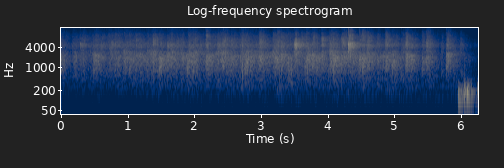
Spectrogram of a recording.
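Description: A crowd applauds steadily, a dense, even wash of many hands clapping at moderate loudness, holding for several seconds without any voices over it.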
